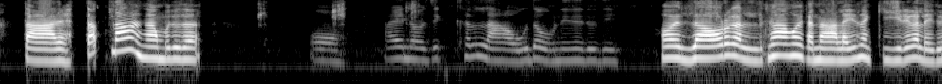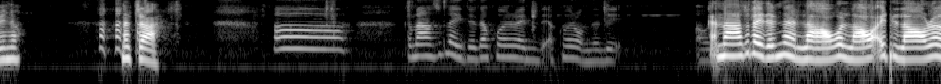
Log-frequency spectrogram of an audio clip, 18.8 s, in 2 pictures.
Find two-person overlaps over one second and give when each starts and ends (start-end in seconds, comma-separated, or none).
none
